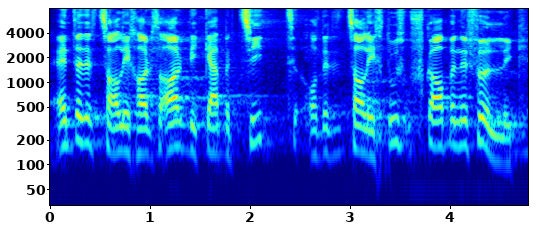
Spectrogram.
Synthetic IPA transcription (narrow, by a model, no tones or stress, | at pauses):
ʔɛnt̪vɛd̪əɾt͡sɑlɪχɑɾsɑːɾbit̪̚ɡ̥æbət͡sit̪ɔd̪əɾt͡sɑlɪχt̪uufɡ̥ɑːbənɛɾfɵlːik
